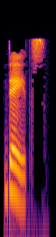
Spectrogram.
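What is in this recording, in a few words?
"dates", English, British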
